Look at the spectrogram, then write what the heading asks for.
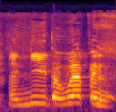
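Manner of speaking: high, loud demand; insistent yell. Acted. Hero working out what he needs, loud insistent yell. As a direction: push the need out high and hard.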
